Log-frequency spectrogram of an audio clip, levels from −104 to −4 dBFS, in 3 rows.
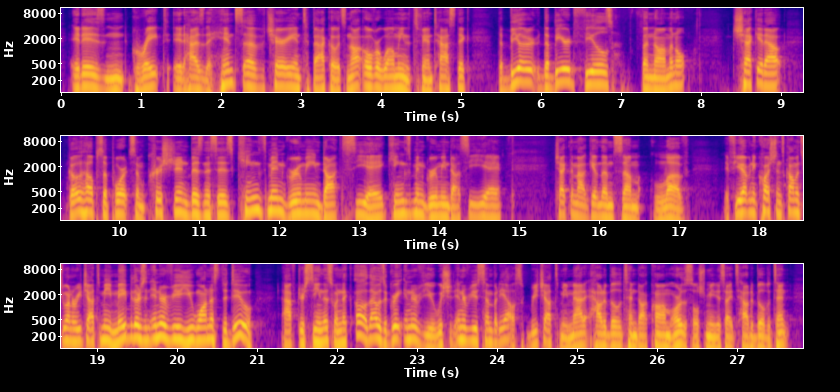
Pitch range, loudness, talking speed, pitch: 115-155 Hz, -20 LUFS, 205 wpm, 135 Hz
